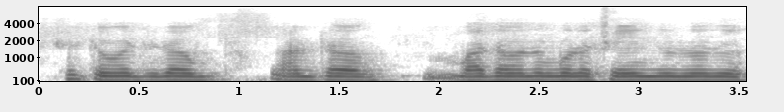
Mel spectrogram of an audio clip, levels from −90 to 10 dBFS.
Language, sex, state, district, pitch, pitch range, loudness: Telugu, male, Andhra Pradesh, Srikakulam, 135 Hz, 135-140 Hz, -31 LUFS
